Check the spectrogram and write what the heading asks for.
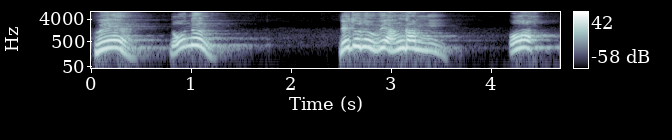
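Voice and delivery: high-pitched angry king demanding his money. Acted. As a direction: act out an indignant king, pitch jumping up. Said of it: "임금이 화가 나지". (화가 나서 높은 소리로 따지는 임금)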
